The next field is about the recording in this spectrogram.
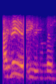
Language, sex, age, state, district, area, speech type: Kannada, female, 18-30, Karnataka, Chitradurga, rural, conversation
